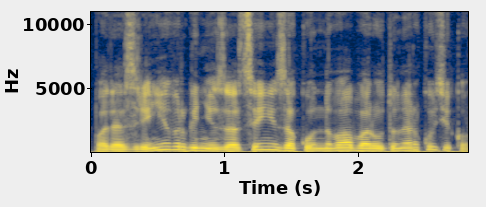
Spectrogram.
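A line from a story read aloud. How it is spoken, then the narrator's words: Plain. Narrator (Russian): ответил Корнилов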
